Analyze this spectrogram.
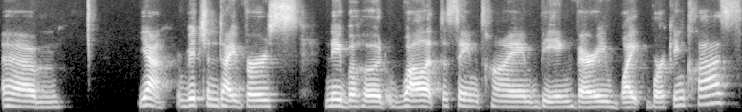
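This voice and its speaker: In a very clean recording with a silent background, a woman speaks very slowly in a fairly low, dark, mellow voice with ordinary pitch variation. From Montreal, Quebec. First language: French and Vietnamese. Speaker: artist. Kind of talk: panel discussion.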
